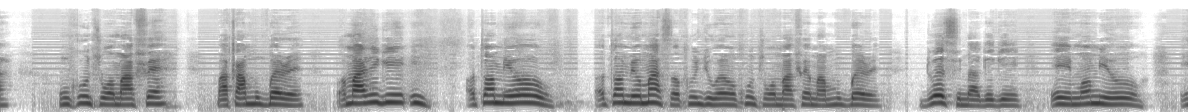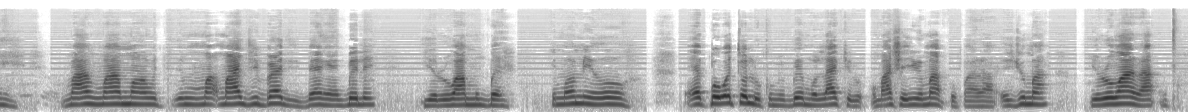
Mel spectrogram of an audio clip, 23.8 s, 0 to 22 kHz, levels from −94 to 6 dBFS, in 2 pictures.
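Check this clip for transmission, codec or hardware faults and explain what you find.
There's computer activity noise under the speech for the whole clip: a buzzy, chirping whine pulsing at around 500 Hz, roughly 30 dB below the voice. It's the machine's processor or graphics load shifting the shared ground, so it tracks computer activity, not the speech.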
